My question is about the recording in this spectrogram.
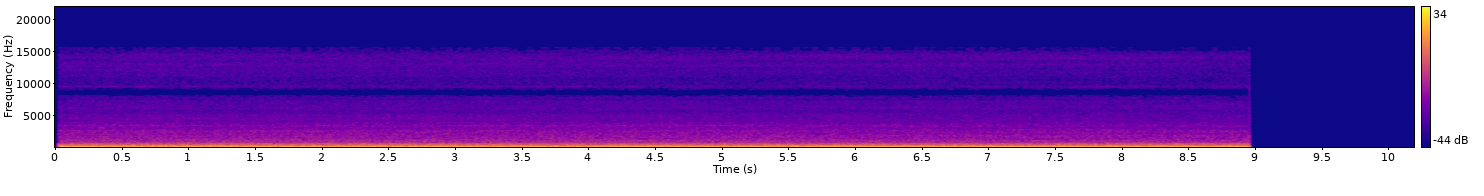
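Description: Steady engine and propeller drone of a small propeller plane heard from inside the cabin in flight, a low hum with a rushing noise over it, cutting off suddenly about nine seconds in.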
